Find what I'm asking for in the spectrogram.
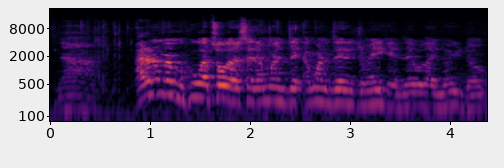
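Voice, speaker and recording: Very fast, lively-intoned speech from a woman with a fairly low pitch, amid noticeable background noise and audible room echo. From Mexican family background. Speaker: podcast co-host. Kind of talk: casual chat.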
